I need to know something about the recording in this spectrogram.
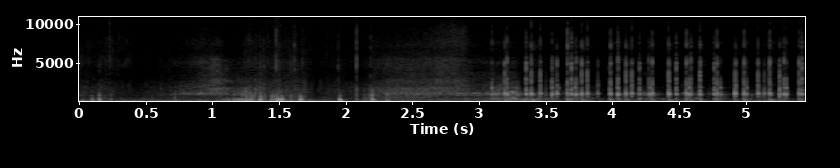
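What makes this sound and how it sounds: Long nails tap on the earcups of purple plastic over-ear headphones resting on a microphone. Soft, muffled scraping and low rumbling give way after about three seconds to a quick run of sharp, dry clicks that die away almost instantly.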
